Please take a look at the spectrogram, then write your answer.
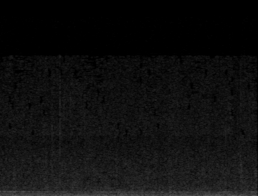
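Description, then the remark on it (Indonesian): Steady rain falls in a continuous, even hiss with no pauses, a dense wash of drops at moderate loudness with a faint low hum underneath. “Padahal bulan ini bukan musim hujan. Tapi gak apa-apa sih. Karena aku suka hujan.”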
